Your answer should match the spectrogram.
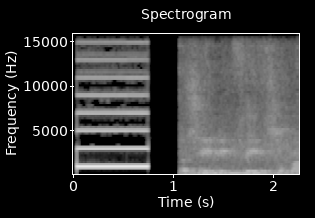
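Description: Colour-bars test-tone beep: one steady, high electronic tone lasting under a second that cuts off suddenly, followed by a brief silence.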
